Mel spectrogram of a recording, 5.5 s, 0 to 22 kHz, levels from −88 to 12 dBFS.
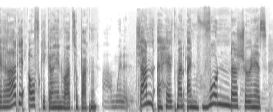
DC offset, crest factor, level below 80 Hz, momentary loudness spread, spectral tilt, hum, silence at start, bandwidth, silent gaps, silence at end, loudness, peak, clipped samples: under 0.1%; 18 dB; -54 dBFS; 13 LU; -5 dB/octave; none; 0 s; 16 kHz; none; 0.15 s; -20 LUFS; -2 dBFS; under 0.1%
